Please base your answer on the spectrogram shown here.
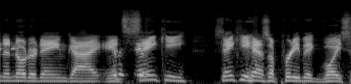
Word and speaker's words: Sankey: When the SEC commissioner, how do you pronounce his last name? Sankey? Yeah, Greg Sankey.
